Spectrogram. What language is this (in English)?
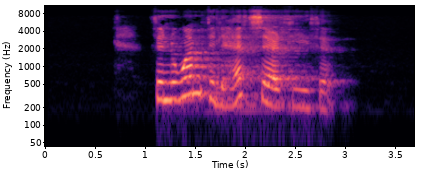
Kabyle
